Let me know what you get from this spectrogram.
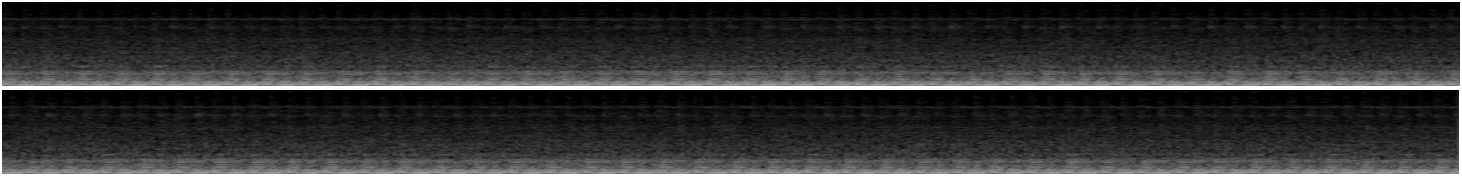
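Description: Car engine idling: a steady low rumble with a fast, even pulse.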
